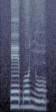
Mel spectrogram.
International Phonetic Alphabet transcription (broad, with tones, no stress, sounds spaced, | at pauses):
e˦ b o˦ ɲ ũ˨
